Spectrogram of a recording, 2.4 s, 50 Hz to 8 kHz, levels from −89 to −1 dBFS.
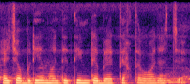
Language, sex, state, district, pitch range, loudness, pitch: Bengali, female, Assam, Hailakandi, 205-215 Hz, -15 LUFS, 210 Hz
